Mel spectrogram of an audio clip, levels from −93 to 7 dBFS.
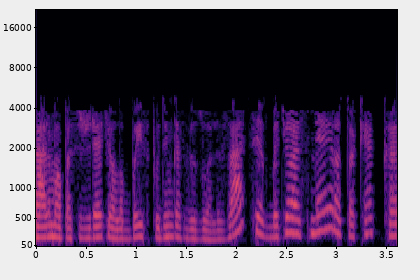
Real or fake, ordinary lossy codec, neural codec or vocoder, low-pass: fake; AAC, 16 kbps; vocoder, 44.1 kHz, 128 mel bands every 256 samples, BigVGAN v2; 19.8 kHz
